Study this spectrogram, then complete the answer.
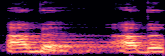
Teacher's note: با میں قلقلہ ہوگا، با بھی حروف قلقلہ میں سے ہے، اس کے اوپر جزم ہے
